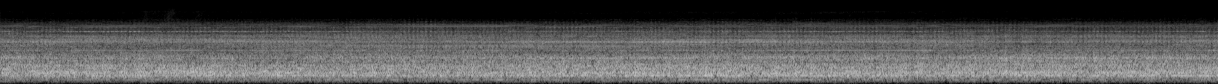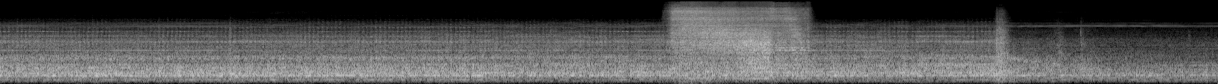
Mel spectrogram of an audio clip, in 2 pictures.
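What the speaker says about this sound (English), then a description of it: "This is actually not a bad way of finishing these boards with this high-speed steel boring bar I've got" A lathe takes a light finishing cut with a high-speed steel boring bar on a lock washer for grinding hubs. The steady machine whine and hum run on without break, with a short sharp burst near the end.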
